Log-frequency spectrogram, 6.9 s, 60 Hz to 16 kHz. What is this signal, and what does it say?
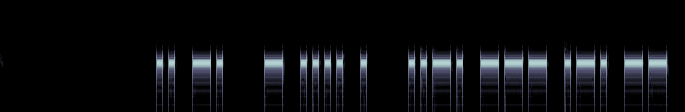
Morse code, heard as a keyed tone, about 21 wpm, 700 Hz. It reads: IN THE FORM
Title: Speed-Racing - Sets of 4 Words 20wpm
